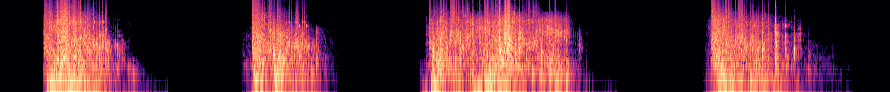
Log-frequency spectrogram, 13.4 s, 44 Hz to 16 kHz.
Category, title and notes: Sound effects > Natural elements and explosions
homemade rock impact explosive sounds 01032026
avalanche, avatar, boulder, caving, concrete, crash, crashing, debris, destroy, destruction, earth, earthquake, elemental, explosive, fall, falling, gravel, hit, impact, rock, rubble, stone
